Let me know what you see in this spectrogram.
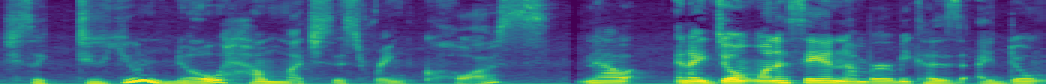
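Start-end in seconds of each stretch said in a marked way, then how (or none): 0.5-3.7 slow, pointed challenge; drawn-out indignant question; insulted indignation. Retold or imitated. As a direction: imitate an affronted client, stretching the words. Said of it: "insulted that that's my reaction".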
